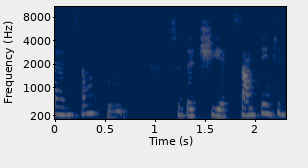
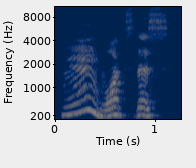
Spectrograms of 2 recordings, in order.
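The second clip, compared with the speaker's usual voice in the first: slow, louder puzzled question; surprised husband; 7 dB louder, much slower than usual. Acted. Husband seeing the meat appear, slow and surprised. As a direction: peer at it, baffled. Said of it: "he asked, surprised".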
